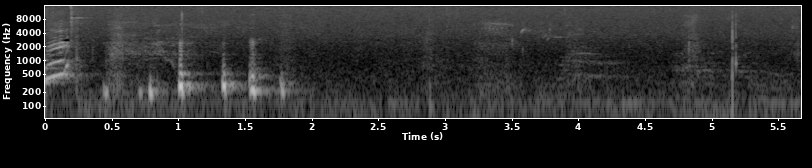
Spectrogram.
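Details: West Highland White Terrier indoors, 'talking' after a Jack Russell ate its ball: a burst of short whiny grumbling yips in the first two seconds, then near quiet with faint room noise.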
